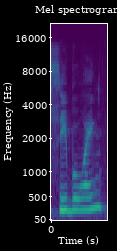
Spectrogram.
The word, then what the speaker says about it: Sebewaing: me how to pronounce it correctly it's uh pronounced seing you came very close very close very good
